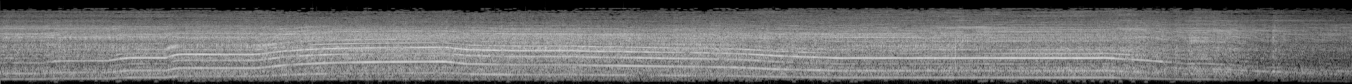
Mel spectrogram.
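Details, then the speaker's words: Sunbeam Mixmaster 1-7a stand mixer, handle and knob broken in shipping, switched on before disassembly and service: motor whine climbs in steps, holds, then sags in pitch; uneven start-up, cause unknown, possibly internal damage. "all right so as you hear it's kind of like a strange issue when you first turn it on but that could be because this is all busted up to it"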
